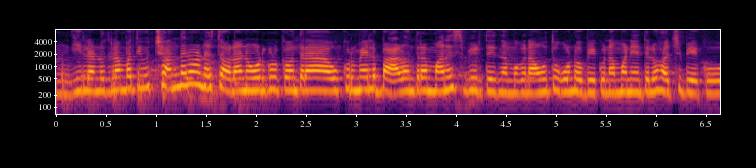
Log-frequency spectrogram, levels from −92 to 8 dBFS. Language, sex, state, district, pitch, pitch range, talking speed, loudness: Kannada, female, Karnataka, Belgaum, 255 Hz, 245-275 Hz, 190 wpm, -13 LUFS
